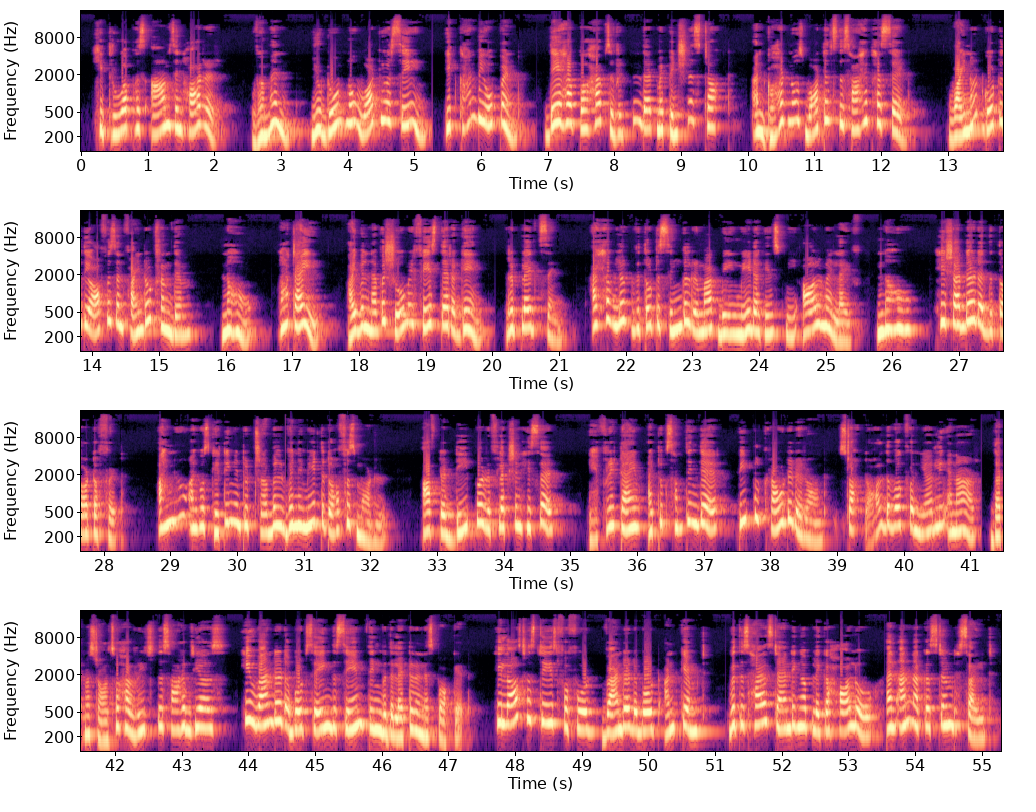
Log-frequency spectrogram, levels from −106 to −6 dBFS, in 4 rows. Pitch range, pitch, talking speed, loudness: 240-305 Hz, 270 Hz, 175 wpm, -12 LUFS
